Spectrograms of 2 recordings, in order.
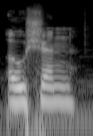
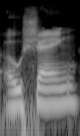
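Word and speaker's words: Wouxun: This is by Oshang. The way you're supposed to say that is Ocean or Oshang, depending on who you listen to.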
